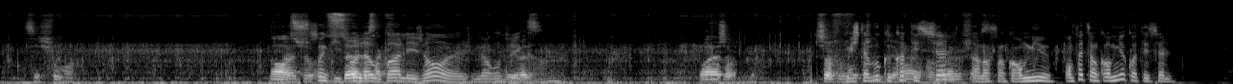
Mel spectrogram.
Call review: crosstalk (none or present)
present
